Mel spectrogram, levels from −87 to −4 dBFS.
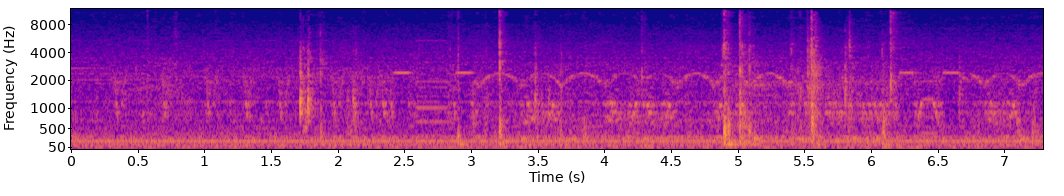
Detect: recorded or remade recorded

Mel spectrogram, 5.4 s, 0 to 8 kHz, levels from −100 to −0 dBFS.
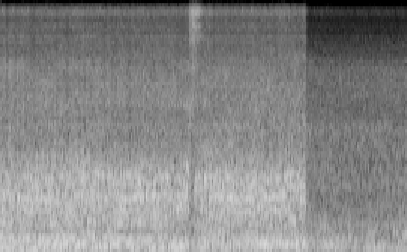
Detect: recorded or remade remade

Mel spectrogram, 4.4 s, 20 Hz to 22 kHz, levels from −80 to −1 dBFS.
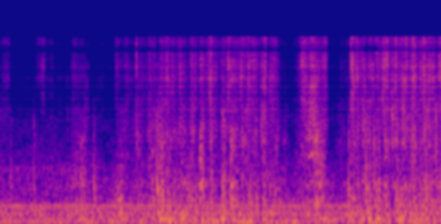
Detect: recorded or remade remade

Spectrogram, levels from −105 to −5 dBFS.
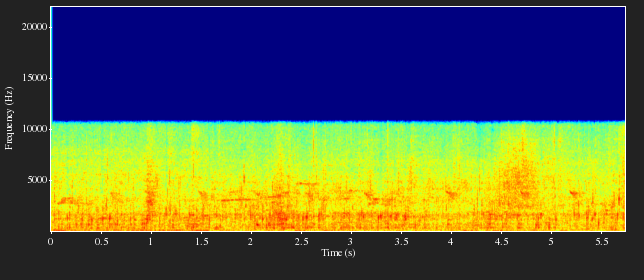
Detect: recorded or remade recorded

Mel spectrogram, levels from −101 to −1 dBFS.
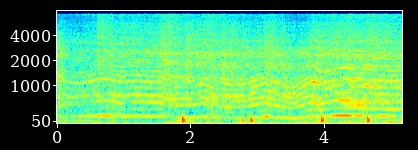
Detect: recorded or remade recorded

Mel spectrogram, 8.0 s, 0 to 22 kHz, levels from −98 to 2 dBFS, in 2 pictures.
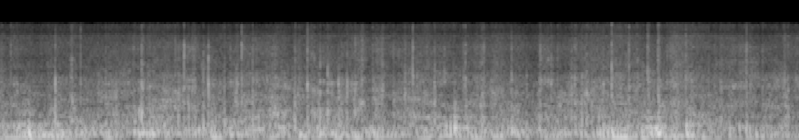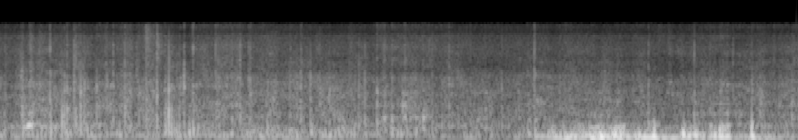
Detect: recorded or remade remade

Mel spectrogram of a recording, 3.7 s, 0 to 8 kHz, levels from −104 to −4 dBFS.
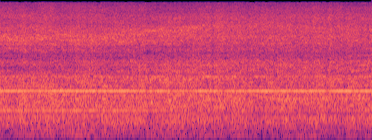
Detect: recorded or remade remade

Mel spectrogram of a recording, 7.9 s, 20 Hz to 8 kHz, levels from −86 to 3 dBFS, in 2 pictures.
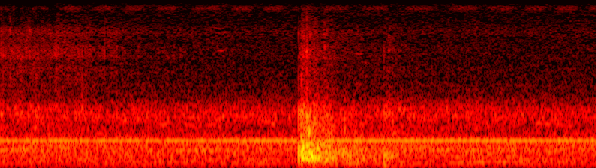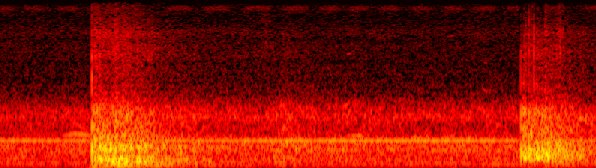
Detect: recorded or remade recorded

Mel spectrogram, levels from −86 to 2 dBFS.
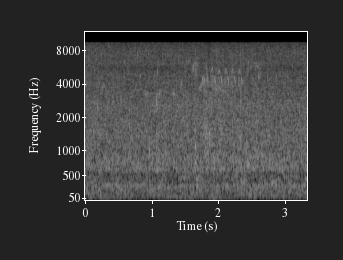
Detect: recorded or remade remade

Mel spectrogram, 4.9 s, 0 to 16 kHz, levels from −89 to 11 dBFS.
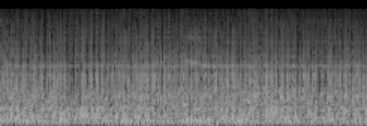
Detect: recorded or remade remade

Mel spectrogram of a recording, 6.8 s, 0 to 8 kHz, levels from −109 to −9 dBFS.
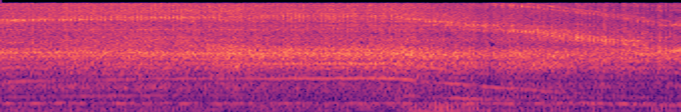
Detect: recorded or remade remade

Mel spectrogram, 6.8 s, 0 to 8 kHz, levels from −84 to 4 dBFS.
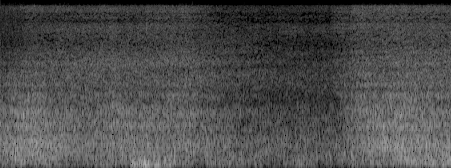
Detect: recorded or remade recorded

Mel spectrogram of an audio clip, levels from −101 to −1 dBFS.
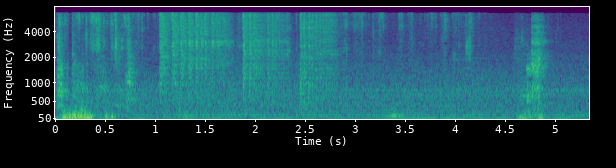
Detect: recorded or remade remade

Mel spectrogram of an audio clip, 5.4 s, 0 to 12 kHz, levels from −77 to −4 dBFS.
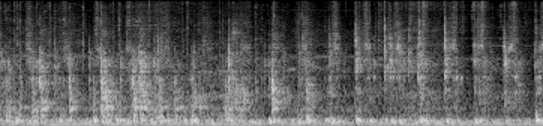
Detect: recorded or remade recorded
